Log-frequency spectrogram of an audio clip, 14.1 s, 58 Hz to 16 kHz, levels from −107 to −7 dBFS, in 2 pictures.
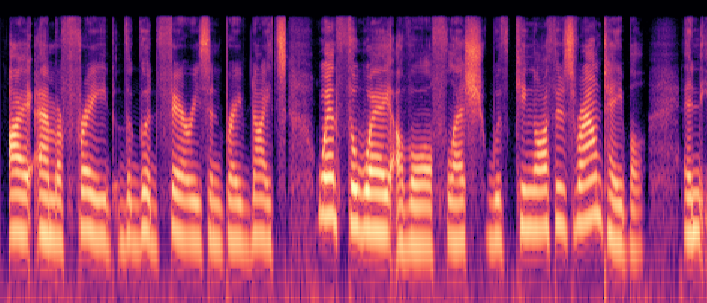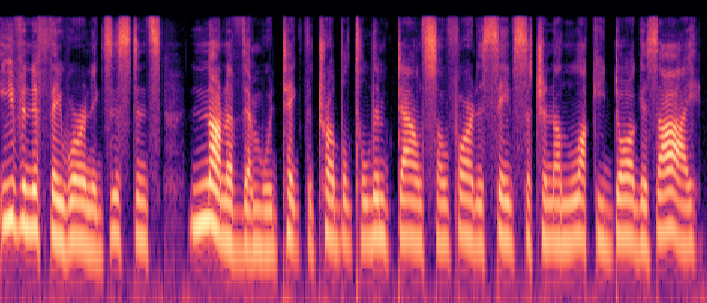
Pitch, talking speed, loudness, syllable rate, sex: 195 Hz, 200 wpm, -20 LUFS, 4.6 syllables/s, female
